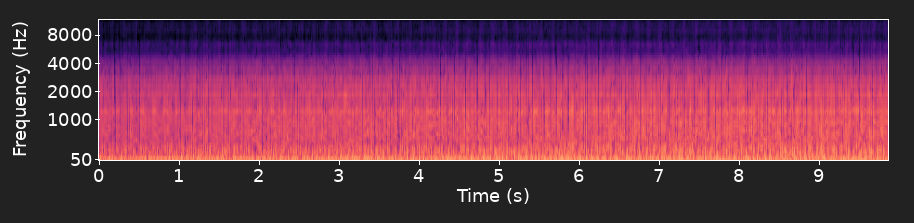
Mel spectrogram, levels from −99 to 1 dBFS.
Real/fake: fake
